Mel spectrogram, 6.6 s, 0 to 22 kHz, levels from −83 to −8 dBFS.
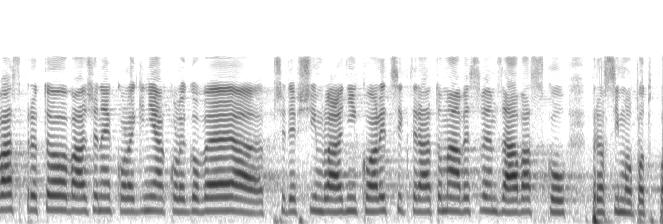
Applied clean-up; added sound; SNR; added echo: none; none; none; none.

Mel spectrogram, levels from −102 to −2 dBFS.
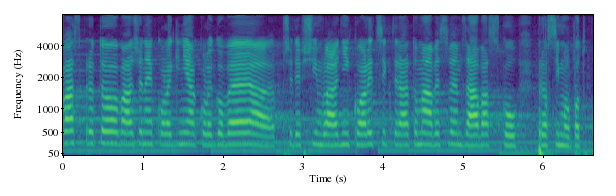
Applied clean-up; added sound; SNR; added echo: none; Keyboard (musical) + Musical instrument; 18 dB; none.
